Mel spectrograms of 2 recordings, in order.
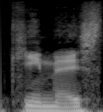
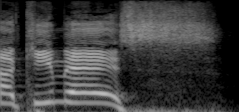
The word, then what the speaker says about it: Kimes: I'll just stick with the Kimes thing. It sounds good. Rhymes with dimes and limes.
